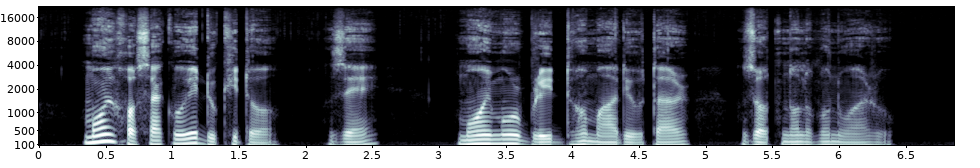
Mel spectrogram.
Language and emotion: Assamese, sad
